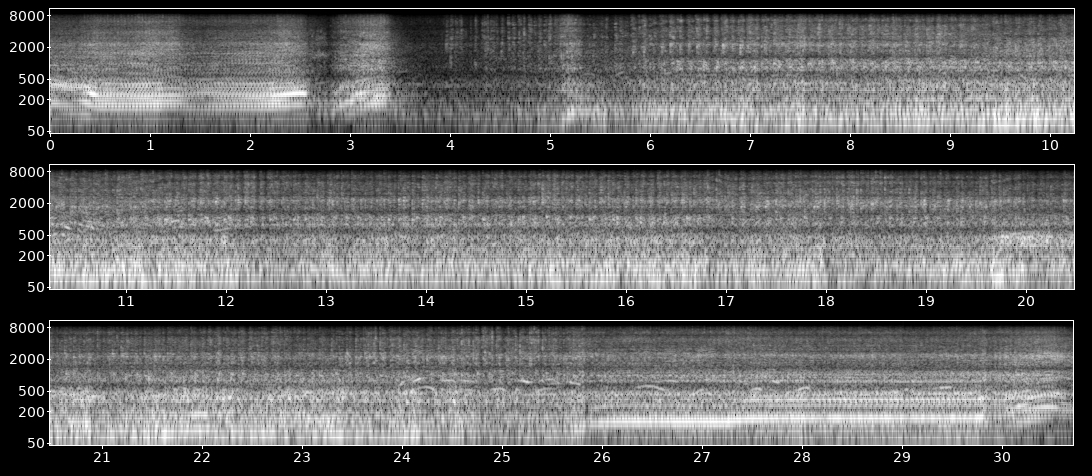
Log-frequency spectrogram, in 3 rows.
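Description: Torino's 466 big-block Ford V8 revving in short blips in the first few seconds. Then comes a long stretch of loud, even rumbling noise. Near the end a V8 idles steadily with a deep, even tone.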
